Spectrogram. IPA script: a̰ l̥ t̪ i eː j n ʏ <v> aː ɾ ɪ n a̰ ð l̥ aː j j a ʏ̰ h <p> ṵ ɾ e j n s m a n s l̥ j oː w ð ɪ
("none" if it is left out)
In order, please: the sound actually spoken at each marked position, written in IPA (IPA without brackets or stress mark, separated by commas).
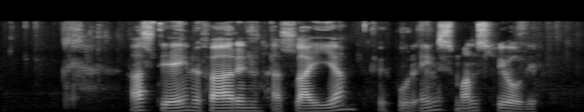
f, p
